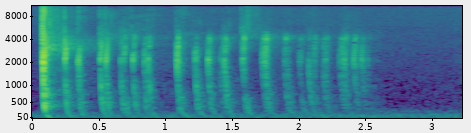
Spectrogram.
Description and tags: Ice Hit 8
break, ice-crack, foley, melt, crack, ice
